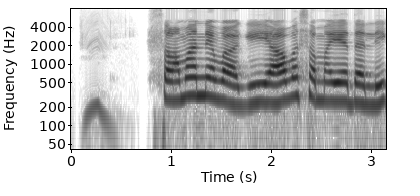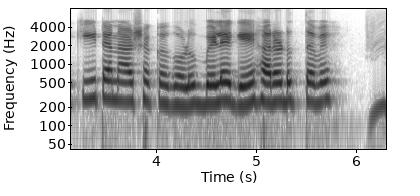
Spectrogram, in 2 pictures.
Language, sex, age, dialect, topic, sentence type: Kannada, female, 36-40, Central, agriculture, question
